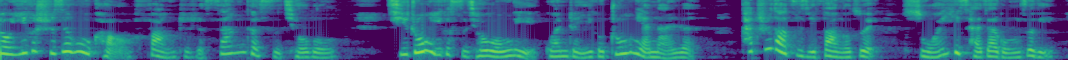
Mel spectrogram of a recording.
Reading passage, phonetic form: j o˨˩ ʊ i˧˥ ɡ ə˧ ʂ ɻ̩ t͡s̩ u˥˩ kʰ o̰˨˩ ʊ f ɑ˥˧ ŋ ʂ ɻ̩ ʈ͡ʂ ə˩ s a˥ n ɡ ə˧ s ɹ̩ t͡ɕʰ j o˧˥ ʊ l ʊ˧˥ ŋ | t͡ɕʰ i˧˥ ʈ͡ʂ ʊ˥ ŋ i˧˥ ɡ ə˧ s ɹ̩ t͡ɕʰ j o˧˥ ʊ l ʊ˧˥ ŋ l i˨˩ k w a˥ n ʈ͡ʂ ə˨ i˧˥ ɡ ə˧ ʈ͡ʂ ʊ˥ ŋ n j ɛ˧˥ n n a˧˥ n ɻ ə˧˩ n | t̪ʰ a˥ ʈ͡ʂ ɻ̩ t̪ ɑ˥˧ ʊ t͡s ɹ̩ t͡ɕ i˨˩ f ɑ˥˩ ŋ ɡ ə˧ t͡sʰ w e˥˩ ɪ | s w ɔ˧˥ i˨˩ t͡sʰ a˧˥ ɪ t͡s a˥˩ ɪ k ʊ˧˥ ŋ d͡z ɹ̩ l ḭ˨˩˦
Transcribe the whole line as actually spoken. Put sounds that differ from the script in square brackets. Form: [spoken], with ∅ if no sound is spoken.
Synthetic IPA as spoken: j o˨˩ ʊ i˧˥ ɡ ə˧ ʂ ɻ̩ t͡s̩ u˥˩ kʰ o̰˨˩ ʊ f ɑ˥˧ ŋ [ʈ͡ʂ] ɻ̩ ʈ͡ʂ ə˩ s a˥ n ɡ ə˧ s ɹ̩ t͡ɕʰ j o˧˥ ʊ l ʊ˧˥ ŋ | t͡ɕʰ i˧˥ ʈ͡ʂ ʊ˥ ŋ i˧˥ ɡ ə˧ s ɹ̩ t͡ɕʰ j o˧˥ ʊ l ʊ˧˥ ŋ l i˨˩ k w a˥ n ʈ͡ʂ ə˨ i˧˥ ɡ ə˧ ʈ͡ʂ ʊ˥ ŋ n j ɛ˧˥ n n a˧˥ n ɻ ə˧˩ n | t̪ʰ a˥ ʈ͡ʂ ɻ̩ t̪ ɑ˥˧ ʊ t͡s ɹ̩ t͡ɕ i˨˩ f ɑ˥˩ ŋ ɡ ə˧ [t͡s] w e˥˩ ɪ | s w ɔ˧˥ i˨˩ t͡sʰ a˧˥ ɪ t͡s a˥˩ ɪ k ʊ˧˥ ŋ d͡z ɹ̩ l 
